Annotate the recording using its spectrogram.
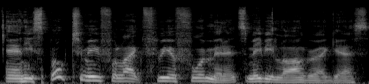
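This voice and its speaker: A man with an American accent speaks at medium pitch and a fairly quick pace, his pitch swinging very widely. The recording is very clean with a silent background. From Chicago. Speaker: brand consultant, former doctor. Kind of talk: casual interview.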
